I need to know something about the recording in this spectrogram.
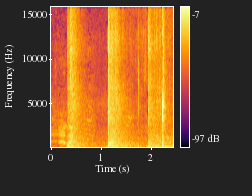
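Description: Open-air football-ground noise, a low rushing noise that swells up about a third of a second in and again just after a second, with a faint short thud near the end as the ball is struck at goal.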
